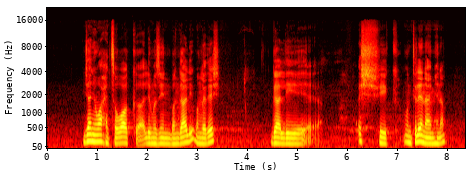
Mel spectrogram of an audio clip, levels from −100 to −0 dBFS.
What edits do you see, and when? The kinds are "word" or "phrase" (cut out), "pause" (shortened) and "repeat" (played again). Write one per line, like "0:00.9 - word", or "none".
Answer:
none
